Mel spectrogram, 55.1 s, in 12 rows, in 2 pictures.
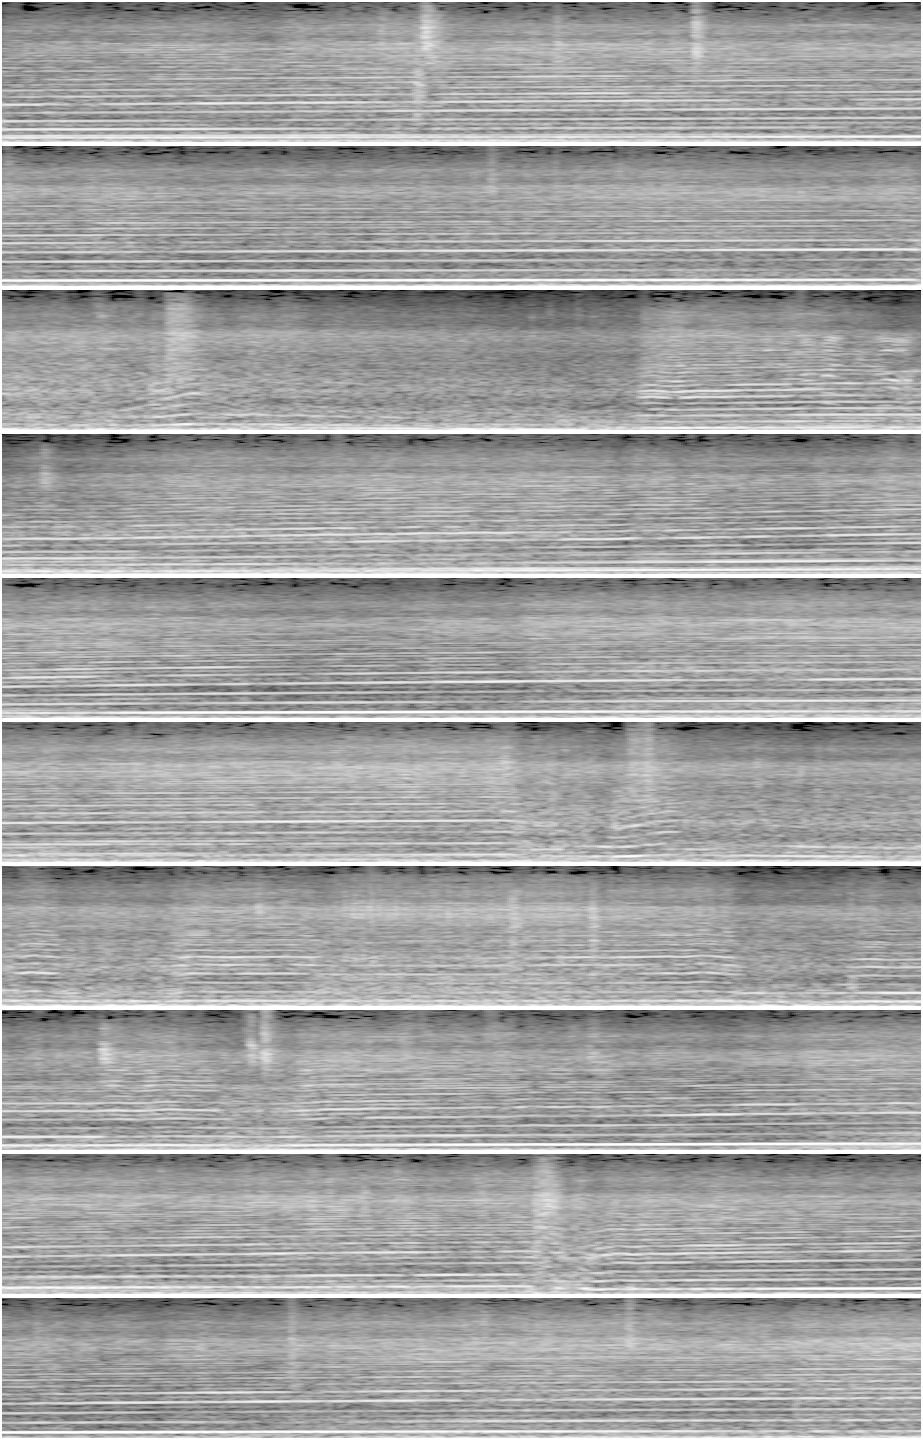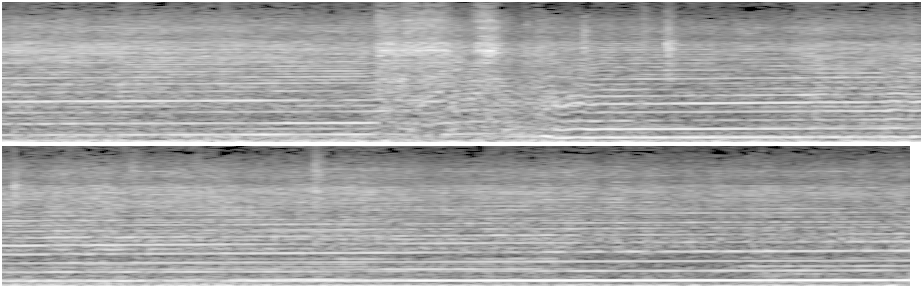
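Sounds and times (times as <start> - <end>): rotary engine at full throttle: 0.0 - 55.0
gear upshifts: 23.3 - 55.0.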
